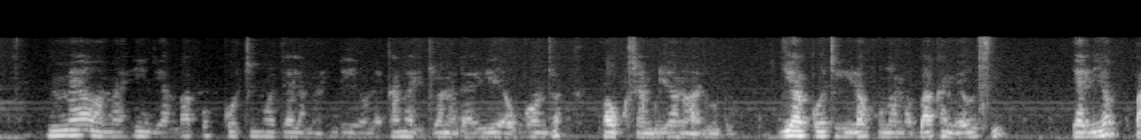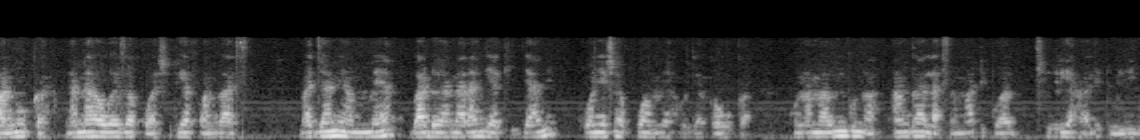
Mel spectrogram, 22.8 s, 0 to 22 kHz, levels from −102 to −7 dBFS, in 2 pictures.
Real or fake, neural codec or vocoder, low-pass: real; none; 7.2 kHz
